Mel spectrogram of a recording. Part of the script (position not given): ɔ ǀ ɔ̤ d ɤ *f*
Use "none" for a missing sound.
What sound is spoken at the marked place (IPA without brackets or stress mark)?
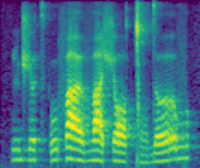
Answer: v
